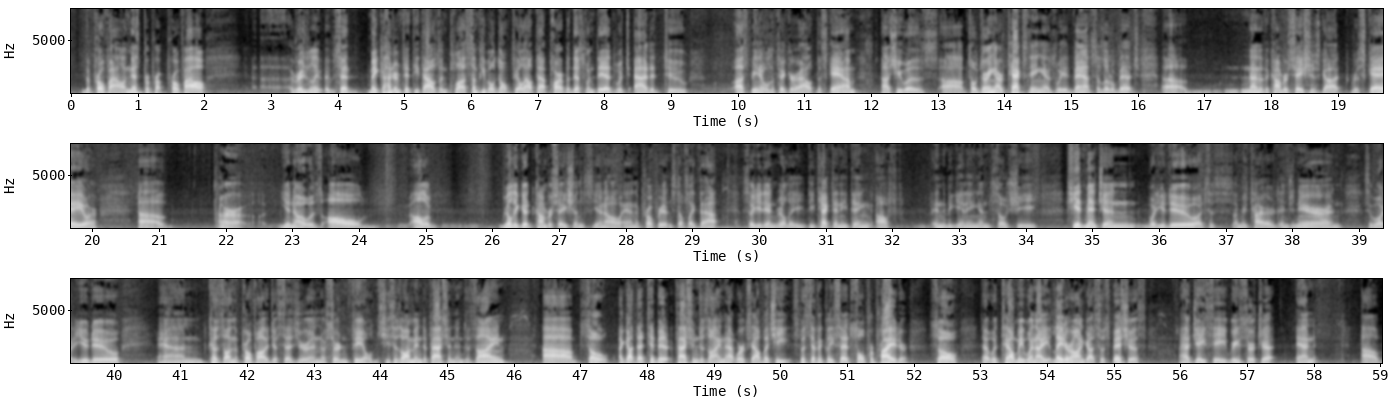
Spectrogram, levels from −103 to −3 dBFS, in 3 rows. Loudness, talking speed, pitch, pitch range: -20 LUFS, 170 wpm, 105 Hz, 95-115 Hz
